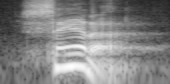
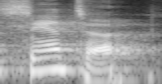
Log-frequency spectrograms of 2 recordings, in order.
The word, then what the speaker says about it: Santa: Santa. Not Santa, but Santa Claus. We have NT in the middle of vowels, so we don't really hear the T. Santa, we say Santa.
